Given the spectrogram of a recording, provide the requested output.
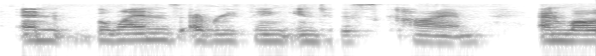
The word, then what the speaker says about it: chyme: C-H-Y-M-E. I know it looks like chime, but it's pronounced with a k, chyme.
